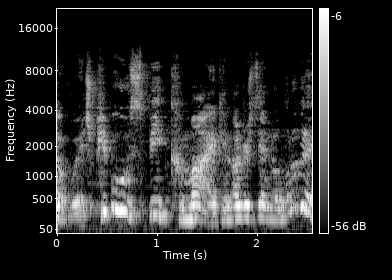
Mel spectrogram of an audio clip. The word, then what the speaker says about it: Khmer: to the cambodian ethnicity the technically correct term to refer to the cambodian ethnicity would be kumai yeah that's right all this time you thought it was khmer right no it's kamai the r is silent and the e is an i the cambodian language is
